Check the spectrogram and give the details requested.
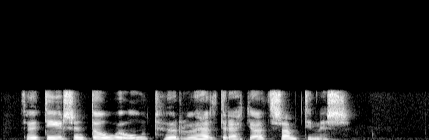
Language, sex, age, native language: Icelandic, female, 40-49, Icelandic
